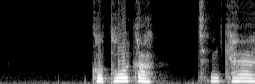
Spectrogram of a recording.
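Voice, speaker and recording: A woman voicing a shy, apologetic young woman who speaks softly and hesitantly in a romance audiobook. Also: extremely slow. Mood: timid. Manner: soft, hesitant, polite.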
